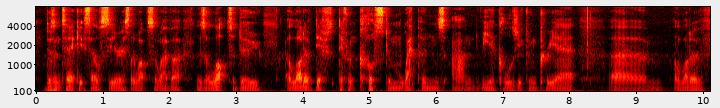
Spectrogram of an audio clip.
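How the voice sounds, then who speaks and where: A man with a sore throat, his voice hoarse, low and gruff, chatting casually to viewers about games he has bought. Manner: chatty, addresses viewers as ladies and gentlemen. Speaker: gaming vlogger. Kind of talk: casual game pickups vlog.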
